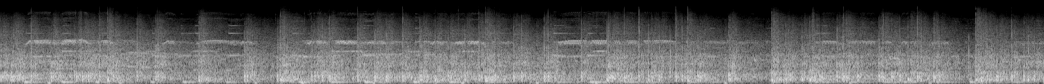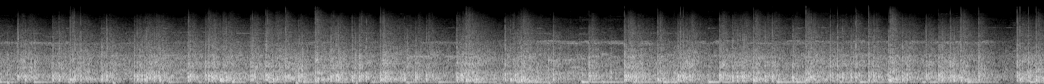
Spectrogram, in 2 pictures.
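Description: Dense, irregular crackling and popping of fireworks from a daytime 36-inch sanshakudama shell burst, with music playing under it.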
